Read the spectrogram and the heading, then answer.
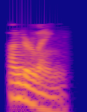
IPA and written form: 'əndərlɪŋ (Underling)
